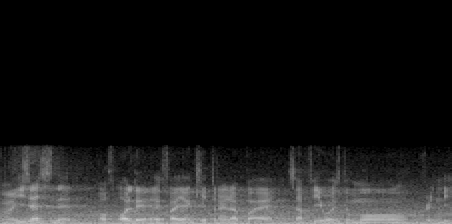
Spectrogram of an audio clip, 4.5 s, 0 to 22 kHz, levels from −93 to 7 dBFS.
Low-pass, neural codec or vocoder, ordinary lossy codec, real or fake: none; none; none; real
